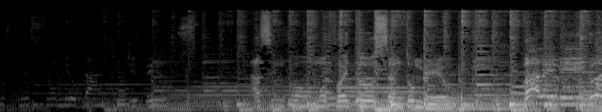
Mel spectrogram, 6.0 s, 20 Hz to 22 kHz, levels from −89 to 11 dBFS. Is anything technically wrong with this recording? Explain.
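Yes. Truncation distortion on a fade runs from 0 to 3.62 s and is worst before 2.22 s. The fade-in lacks dither and fits a 10-bit stage. Its quiet start turns gritty.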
